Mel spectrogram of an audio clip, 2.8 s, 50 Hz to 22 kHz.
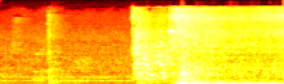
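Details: First start-up of a 9-litre big-block V8 in a Ford Torino, headers freshly painted: quiet until the starter catches, then it fires cleanly and settles into a deep, steady idle with no knocks or misses; normal first start and idle.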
